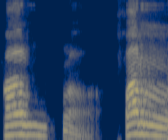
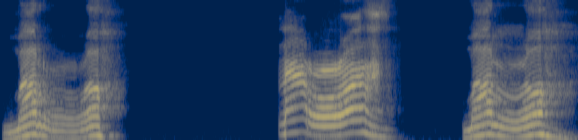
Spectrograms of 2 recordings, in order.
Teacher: Ada rasa berat di sini. pangkal lidahnya harus naik. Jadi, ro juga ditebalkan.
